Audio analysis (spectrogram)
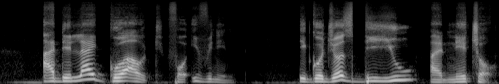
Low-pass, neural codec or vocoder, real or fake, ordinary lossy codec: none; autoencoder, 48 kHz, 32 numbers a frame, DAC-VAE, trained on Japanese speech; fake; none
